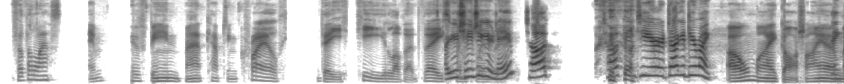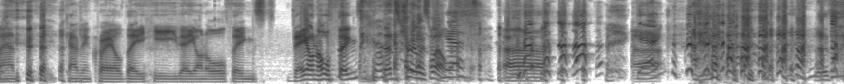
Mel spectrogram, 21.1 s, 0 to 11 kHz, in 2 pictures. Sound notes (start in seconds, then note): 10.6 laughs; 14.6 all laughing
